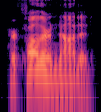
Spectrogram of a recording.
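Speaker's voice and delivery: ordinary delivery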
